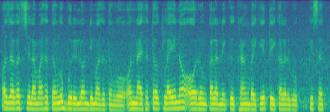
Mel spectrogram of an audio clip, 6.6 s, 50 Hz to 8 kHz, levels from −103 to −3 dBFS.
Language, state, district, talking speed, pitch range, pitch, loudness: Kokborok, Tripura, West Tripura, 210 wpm, 135-145 Hz, 140 Hz, -13 LUFS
